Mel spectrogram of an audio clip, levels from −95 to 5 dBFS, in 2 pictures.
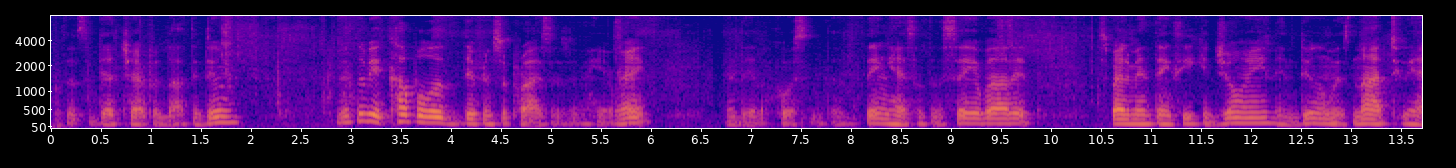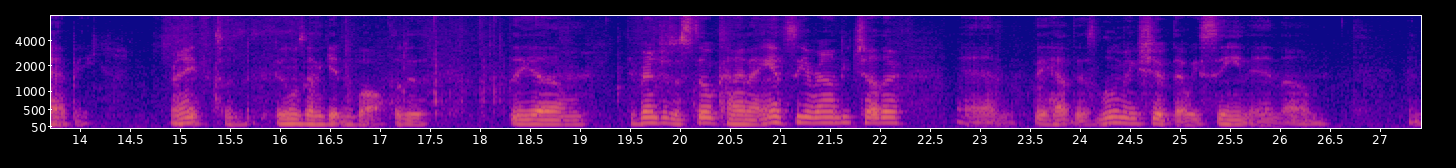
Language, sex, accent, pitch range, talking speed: English, male, American, 110-145 Hz, 165 wpm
